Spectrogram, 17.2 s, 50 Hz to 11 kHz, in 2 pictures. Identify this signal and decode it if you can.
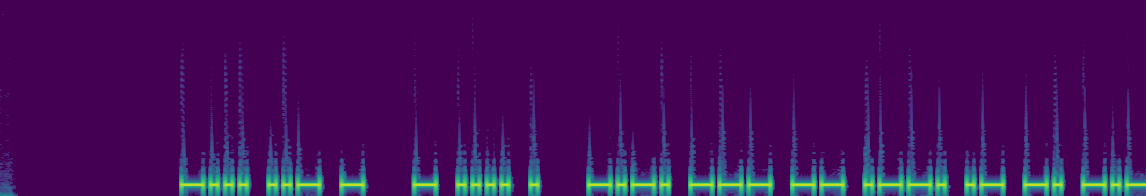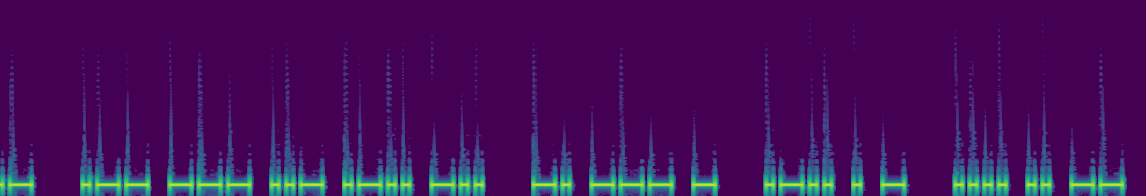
Morse code, heard as a keyed tone, about 22 wpm, 700 Hz. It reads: BUT THE COMPANY WOULD NOT LET HIM
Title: Sentences from Top 1000 Words - Review Part 3 - 22wpm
